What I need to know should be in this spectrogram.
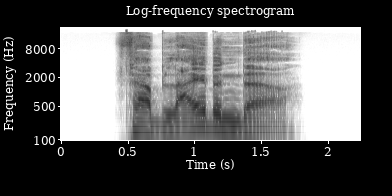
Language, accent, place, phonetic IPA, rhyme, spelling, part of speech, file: German, Germany, Berlin, [fɛɐ̯ˈblaɪ̯bn̩dɐ], -aɪ̯bn̩dɐ, verbleibender, adjective, De-verbleibender.ogg
- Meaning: inflection of verbleibend: 1. strong/mixed nominative masculine singular 2. strong genitive/dative feminine singular 3. strong genitive plural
